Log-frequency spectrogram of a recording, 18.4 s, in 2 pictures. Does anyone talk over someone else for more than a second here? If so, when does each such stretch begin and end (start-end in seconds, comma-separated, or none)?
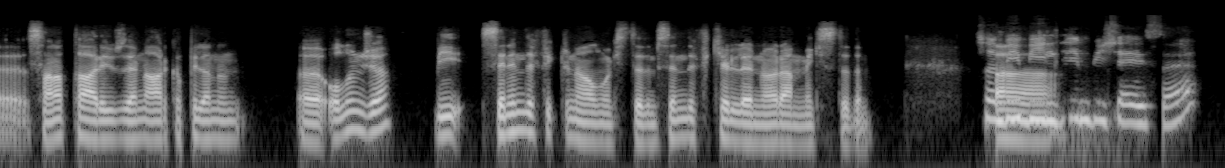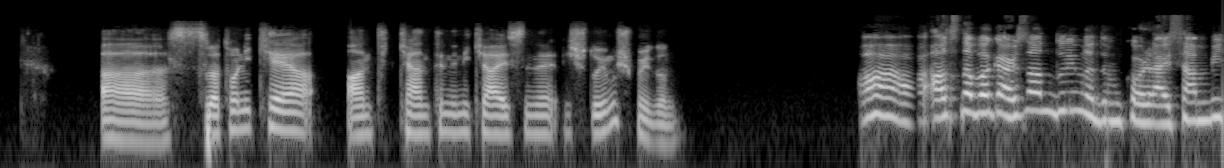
none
